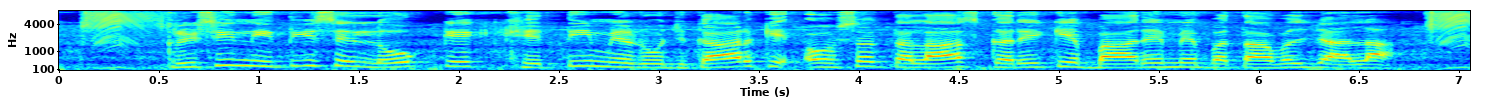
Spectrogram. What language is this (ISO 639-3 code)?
bho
